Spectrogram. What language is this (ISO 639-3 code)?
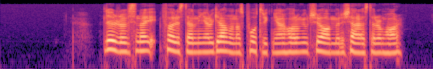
swe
